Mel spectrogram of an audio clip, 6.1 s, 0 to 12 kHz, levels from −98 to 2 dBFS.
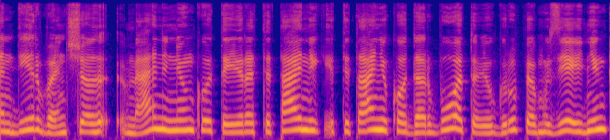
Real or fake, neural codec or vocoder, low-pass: fake; vocoder, 44.1 kHz, 128 mel bands, Pupu-Vocoder; 10.8 kHz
